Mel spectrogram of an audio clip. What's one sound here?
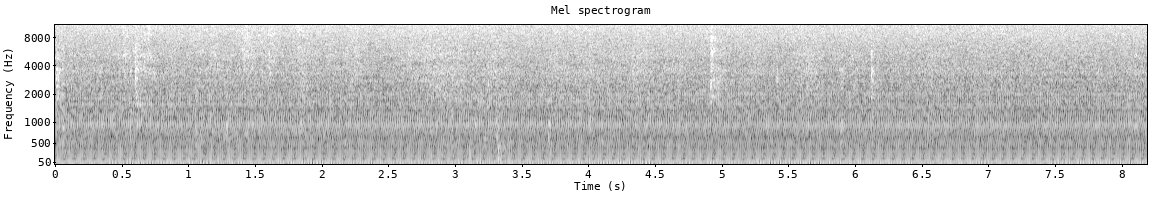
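Hands rub and smooth soft clay on a board.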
